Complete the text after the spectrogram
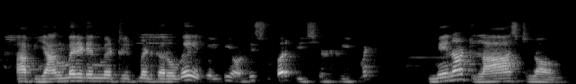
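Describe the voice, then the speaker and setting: A man's voice: on the high side, a bit bright, lo-fi sound. Man teaching, quizzing his students. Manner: quizzing students with quick questions, mixing Hindi and English. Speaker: acupuncture teacher. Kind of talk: online class lecture.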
